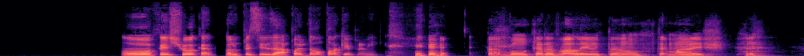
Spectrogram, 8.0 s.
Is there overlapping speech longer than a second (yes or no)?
no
